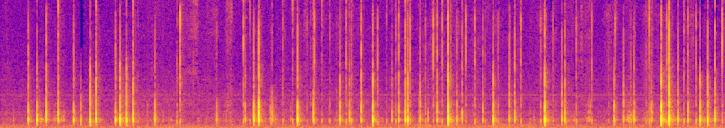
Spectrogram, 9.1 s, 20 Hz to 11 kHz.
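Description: Long artificial nails tap and scratch the smooth, white, hollow plastic back of a paddle hairbrush. The result is a quiet, irregular stream of quick, dry clicks with a hollow midrange knock around 700 Hz and a bright top. Soft scratching sounds fill the gaps, and each tap dies away at once with no ring.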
